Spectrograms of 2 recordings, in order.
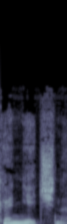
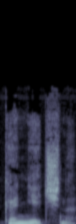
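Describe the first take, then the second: First: The consonant before 'n' sounds like 'ch'. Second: The consonant before 'n' sounds like 'ch'.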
